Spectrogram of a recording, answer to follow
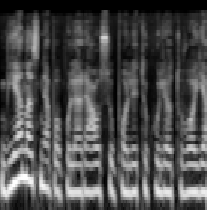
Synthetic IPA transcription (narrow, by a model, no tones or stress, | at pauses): ʋʲiɛnɐsnʲɛpɔpʊlʲɛɾʲæˑʊsʲuːpolʲɪt̪ʲɪkuːlʲiɛt̪ʊʋoːjɛ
